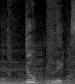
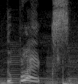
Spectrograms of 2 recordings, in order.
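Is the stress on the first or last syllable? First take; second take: first; last. First: The stress is on the first syllable. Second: The stress is on the last syllable. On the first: The speaker calls it right. "O forte é o du" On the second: The speaker calls it wrong. "Não é duplex"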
